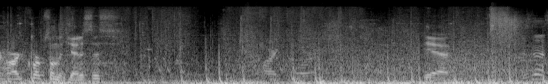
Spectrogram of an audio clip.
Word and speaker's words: Hard Corps: Corps on the Genesis hardcore yeah doesn't that sound better why are you say hardcore because that sounds actually spelled yeah cuz you don't pronounce the P why is there a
